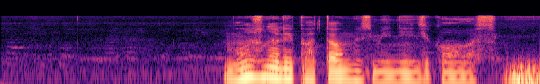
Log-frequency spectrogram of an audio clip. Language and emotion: Russian, sad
